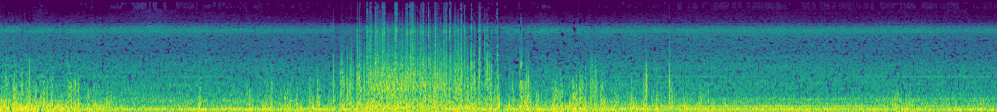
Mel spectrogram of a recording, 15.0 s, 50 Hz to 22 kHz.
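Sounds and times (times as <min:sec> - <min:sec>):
wind buffeting microphone: 0:00.0 - 0:11.6
boat engine humming: 0:00.0 - 0:14.9
wave splashing against boat: 0:00.0 - 0:14.9.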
